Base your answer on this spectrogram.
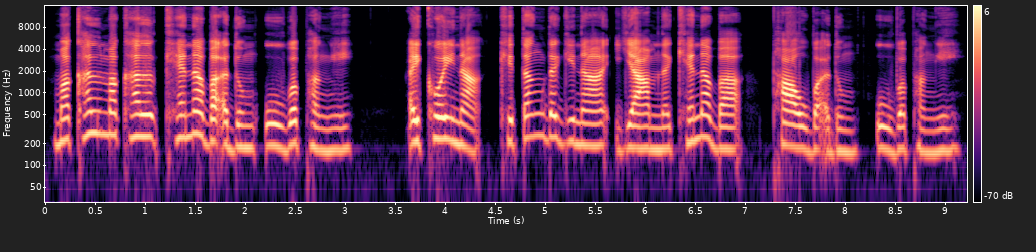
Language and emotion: Manipuri, neutral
